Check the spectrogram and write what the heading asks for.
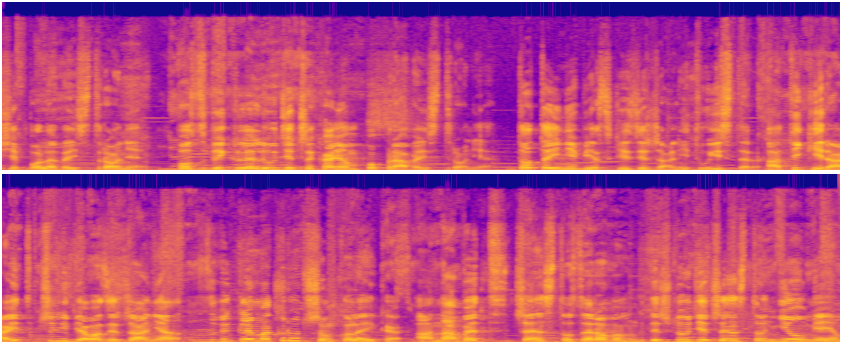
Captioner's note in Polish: odgłos wody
